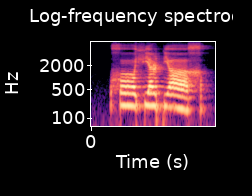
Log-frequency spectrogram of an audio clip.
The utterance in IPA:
xoːfʲaɭpʲʌːx

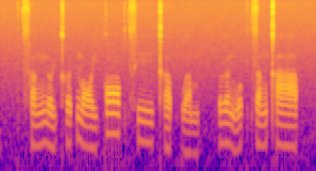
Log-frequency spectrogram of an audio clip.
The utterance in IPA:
t͡sʰɐ˨˧ŋn̪ɵ˨˥ɥkʰɵ˨˥t̚n̪ɔː˨j kɔː˥k̚t͡sʰiː˧kʰɐ˨p̚kʷɐ˨m | lɵ˨˩nwʊ˨˥k̚t͡sɐ˨˧ŋ kʰaː˧p̚

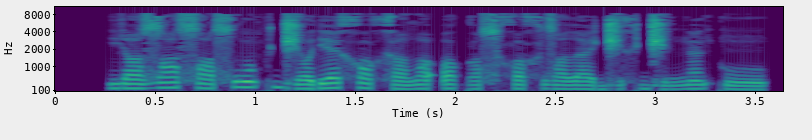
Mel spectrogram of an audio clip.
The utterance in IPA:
jɪ zˤæsˤɜsˤðˤũk d͡ʒʌɾʲæ xɒxɪðˤʌ ʔɒɡɒsˤxʊxzˤɪ jæd͡ʒɪxd͡ʒɪŋæ̃ kũ

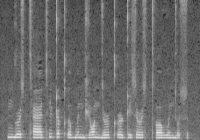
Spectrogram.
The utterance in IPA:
ŋɡə˞s tʰæ tʰiʈʌkʼə bənd͡ʒɔ ndə˞ kʼə˞ʈisə˞s tʰʌvʊndʊs

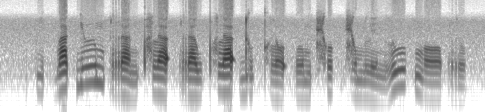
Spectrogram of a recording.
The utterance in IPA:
pi˨˩t̚ ba˦˥k̚jɯː˥˩mpra˩˦npʰla˨˩ʔ pra˧wpʰla˥˩ʔ du˦˥ʔkʰlɔ˨˩ʔpo˧m t͡ɕʰo˦˥k̚t͡ɕo˧m le˨˩n luː˥˩k̚ ŋɔː˧pro˨˩k̚

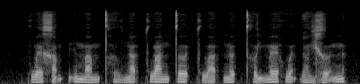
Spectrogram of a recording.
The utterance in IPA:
kwɛ˨˦xa̰˧˨mʔḭ˧˥ma˨˦m t̪ʰə̤˨˩wna˨˩t̚kwa˧n t̪əː˦˥t̚kwa˨˩t̚nə˦˥t̚ t̪ʰə˧˩jmɛ˧hwə̰˧˨nɗa̤˨˩j ɣə̰˧˥n

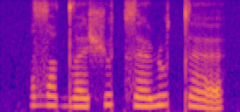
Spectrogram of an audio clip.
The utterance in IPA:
zˤid̪ɛʃʉ t͡sɛɳu tɛ

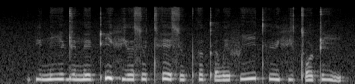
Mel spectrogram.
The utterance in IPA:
pʲen̪iː ɖen̪e kʼi fʲəːsʉ tʰesʉ pʰəkʼəwe fiːt̪ʰyːfʲo tʼo ʈi

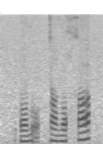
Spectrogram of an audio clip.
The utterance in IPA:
ʔo ðˤṵkːæ ðˤuχxɒ

